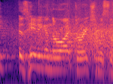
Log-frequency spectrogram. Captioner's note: applause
